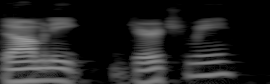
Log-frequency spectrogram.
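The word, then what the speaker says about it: Dominique Ducharme: Also, last point on the NHL, Dominique Dirschmy, is that how you pronounce it? – Yes.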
